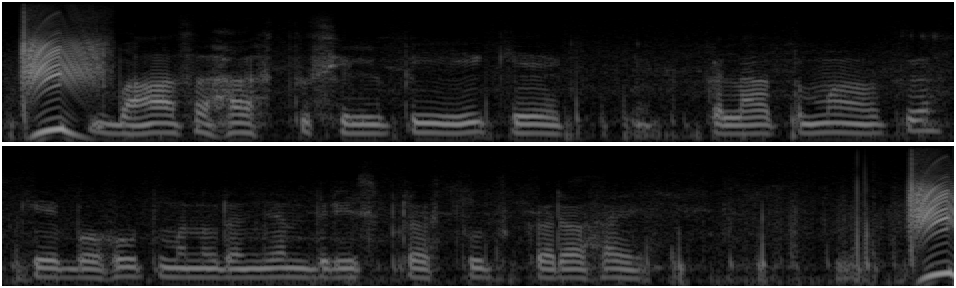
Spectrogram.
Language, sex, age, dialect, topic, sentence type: Magahi, male, 36-40, Central/Standard, banking, statement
